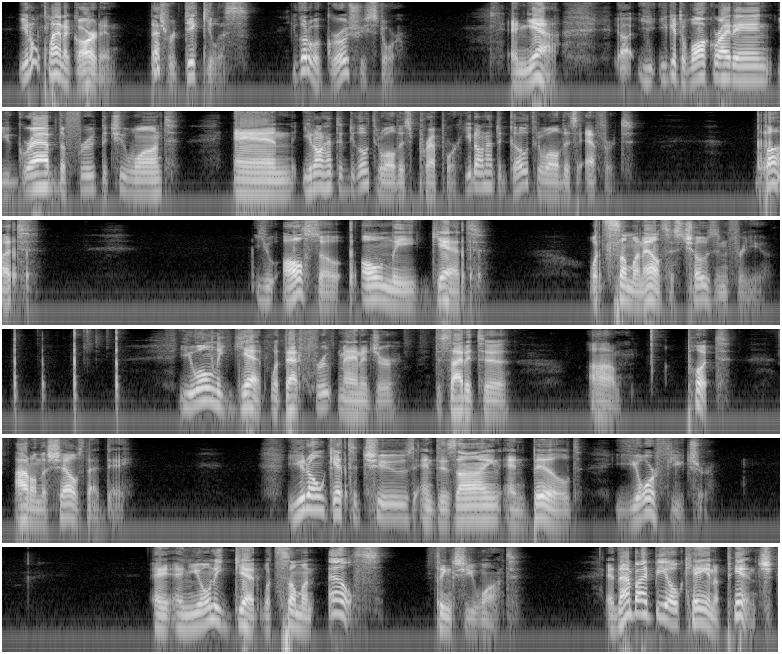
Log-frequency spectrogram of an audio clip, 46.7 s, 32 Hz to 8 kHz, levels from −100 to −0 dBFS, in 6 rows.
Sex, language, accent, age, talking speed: male, English, American, 40-59, 140 wpm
